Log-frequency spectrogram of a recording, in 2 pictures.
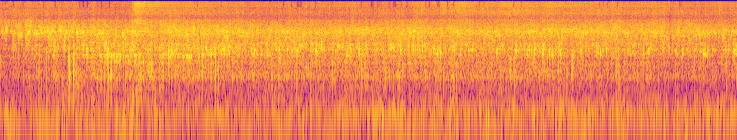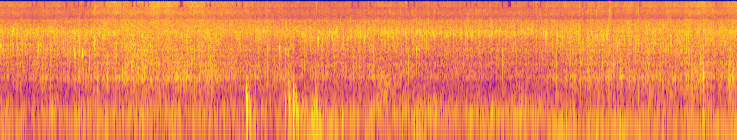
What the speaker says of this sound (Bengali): এই আমার নুন হলুদ মাখা মাছ এখানে বসিয়ে দিচ্ছি। তেলের মধ্যে দিয়ে দিলাম।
